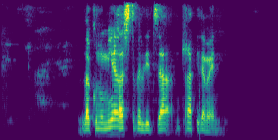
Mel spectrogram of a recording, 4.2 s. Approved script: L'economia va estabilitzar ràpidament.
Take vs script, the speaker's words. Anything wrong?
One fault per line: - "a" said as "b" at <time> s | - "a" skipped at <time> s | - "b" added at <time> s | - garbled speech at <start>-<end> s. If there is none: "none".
none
